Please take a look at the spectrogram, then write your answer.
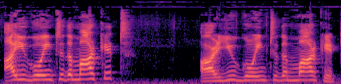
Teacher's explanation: when I say are you going to the market, there is a rising tone.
